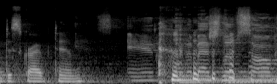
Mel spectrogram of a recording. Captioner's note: laughs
